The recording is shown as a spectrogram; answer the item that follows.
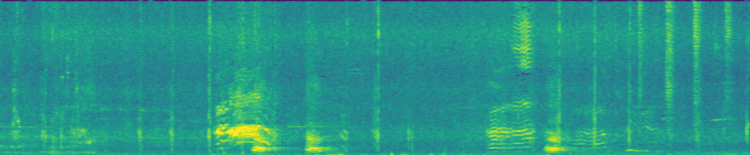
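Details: Chihuahua puppies, male and female, offered for sale, giving a few short, high whimpering cries with rising and falling tones, over a steady background hum and scattered clicks.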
